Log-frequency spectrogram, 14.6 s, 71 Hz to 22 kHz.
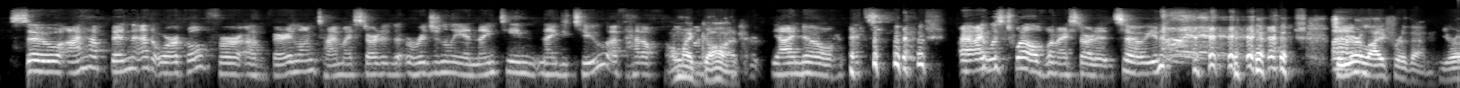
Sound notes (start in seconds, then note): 11.5 laughter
